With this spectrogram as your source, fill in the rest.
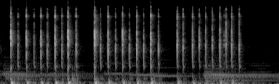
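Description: Rapid keystrokes on a RoyalAxe L75 mechanical keyboard with Gateron G-Pro Yellow switches, a muted, deep clacking in quick bursts with two short pauses, close up and with no voices.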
